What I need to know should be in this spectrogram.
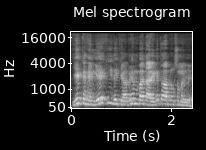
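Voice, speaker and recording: High-voiced male teacher in echoey room. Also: a bit bright. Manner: repetitive, drawn-out word-by-word dictation. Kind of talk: classroom grammar lesson.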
